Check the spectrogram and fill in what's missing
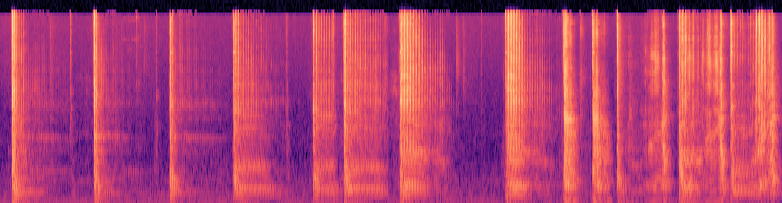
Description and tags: This is that weird buzzing noise that is made by thumbing a piece of plastic silverware over the edge of a table. In this case it was a knife, but it honestly, all the plasticware makes the same noise The increased pitch on some of this is from moving the knife while it vibrated.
